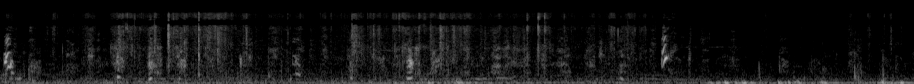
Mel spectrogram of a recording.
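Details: English Cocker Spaniel puppy named Arta at play, giving soft high whimpers and brief grunts between scattered clicks, thumps and rustling, with a faint steady background hiss throughout.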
